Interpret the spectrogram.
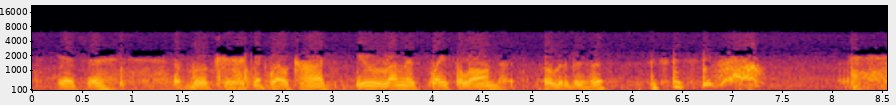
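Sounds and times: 
speech: 0.3 - 7.4
person sneezing: 8.1 - 8.5.

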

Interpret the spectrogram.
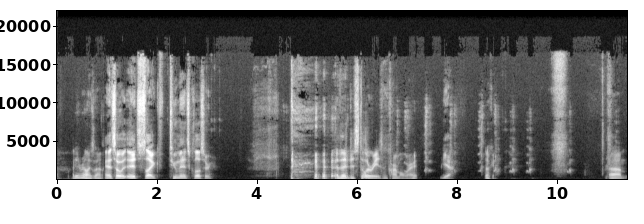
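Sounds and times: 
speech: 0.3 - 3.2, 4.7 - 8.9, 11.0 - 11.3
dog chewing a squeaky toy on a bed: 6.5 - 10.4
dog whining: 6.7 - 10.4.

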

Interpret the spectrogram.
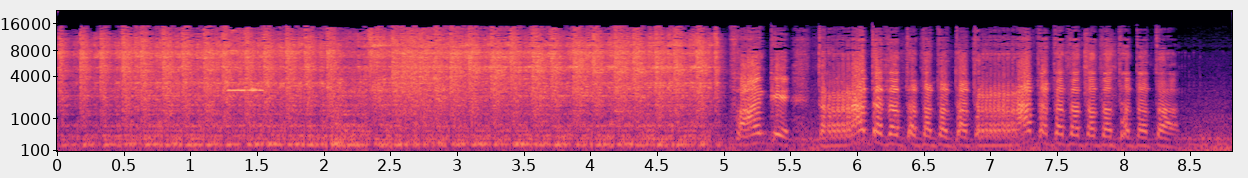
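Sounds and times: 
typewriter clatter: 0.0 - 5.0
speech: 5.2 - 8.6.

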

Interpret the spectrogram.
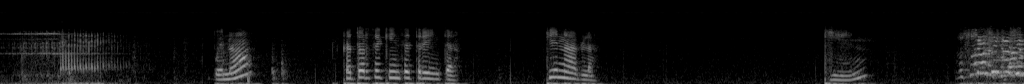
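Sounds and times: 
telephone ringing with a bright trilling tone: 0.0 - 1.5
faint steady hum: 0.0 - 10.2
speech: 2.2 - 2.7, 3.4 - 4.7, 5.5 - 6.0, 8.3 - 8.8
laughter: 9.6 - 10.2.

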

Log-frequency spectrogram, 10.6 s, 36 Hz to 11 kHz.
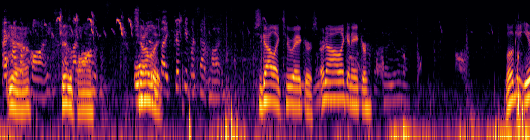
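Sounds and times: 
rooster clucking: 0.0 - 3.4, 6.0 - 9.4
steady outdoor noise: 0.0 - 10.6
speech: 0.1 - 2.0, 2.7 - 8.3, 10.1 - 10.6.

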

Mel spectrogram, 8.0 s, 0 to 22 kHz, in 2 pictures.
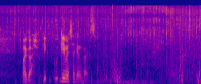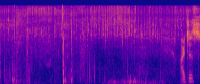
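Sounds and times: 
garden hose spraying water: 0.0 - 8.0
speech: 0.4 - 2.6, 7.6 - 8.0.

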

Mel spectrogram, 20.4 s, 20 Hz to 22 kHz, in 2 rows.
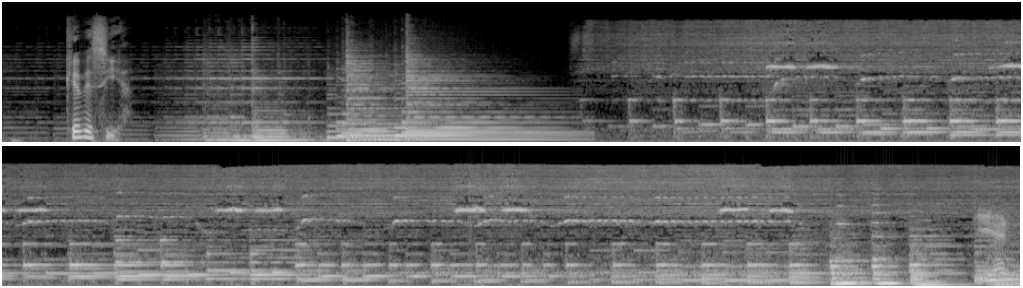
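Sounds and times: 
lively instrumental tune: 0.0 - 6.0, 7.6 - 20.3
speech: 0.7 - 1.3
crickets chirping: 5.7 - 20.3
warm sustained tones: 5.7 - 20.3.

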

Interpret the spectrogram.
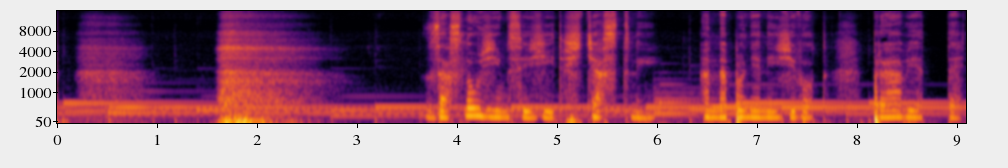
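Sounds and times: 
deep breath in: 0.2 - 1.0, 1.6 - 2.8
speech: 3.7 - 9.0.

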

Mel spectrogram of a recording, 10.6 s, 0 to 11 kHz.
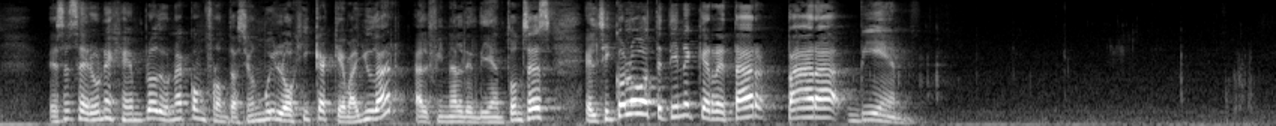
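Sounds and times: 
low hum: 0.0 - 10.6
speech: 0.4 - 7.7
person sipping a frappuccino: 7.8 - 10.6.

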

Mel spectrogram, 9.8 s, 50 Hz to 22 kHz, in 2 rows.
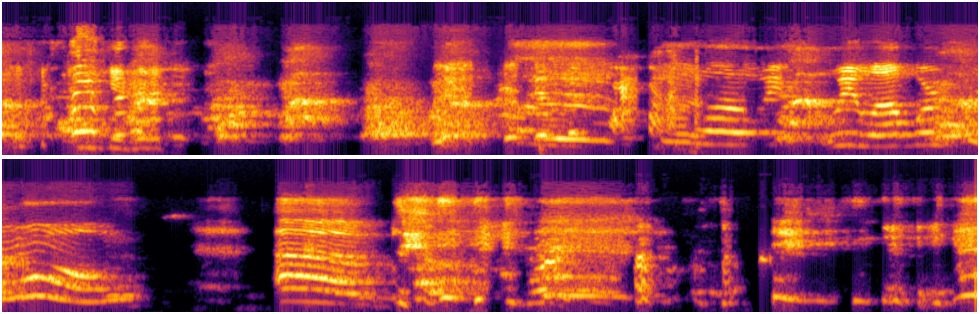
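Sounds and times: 
laughter: 0.0 - 1.2, 2.2 - 4.1, 6.8 - 9.7
dogs barking in rapid loud yaps: 0.0 - 5.6.

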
